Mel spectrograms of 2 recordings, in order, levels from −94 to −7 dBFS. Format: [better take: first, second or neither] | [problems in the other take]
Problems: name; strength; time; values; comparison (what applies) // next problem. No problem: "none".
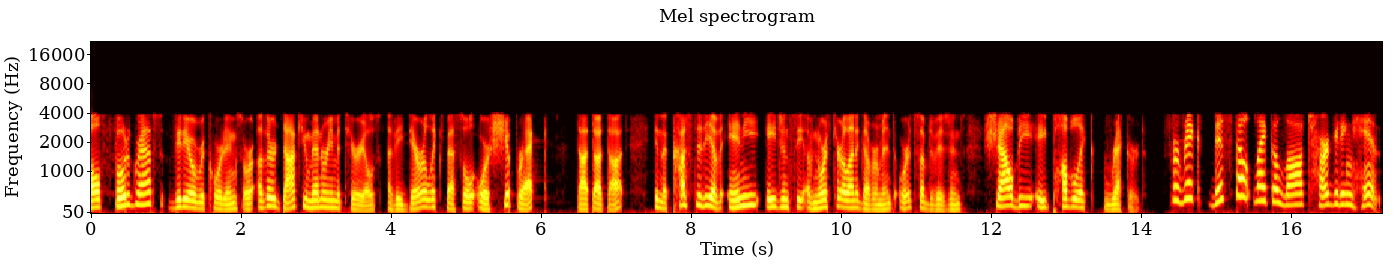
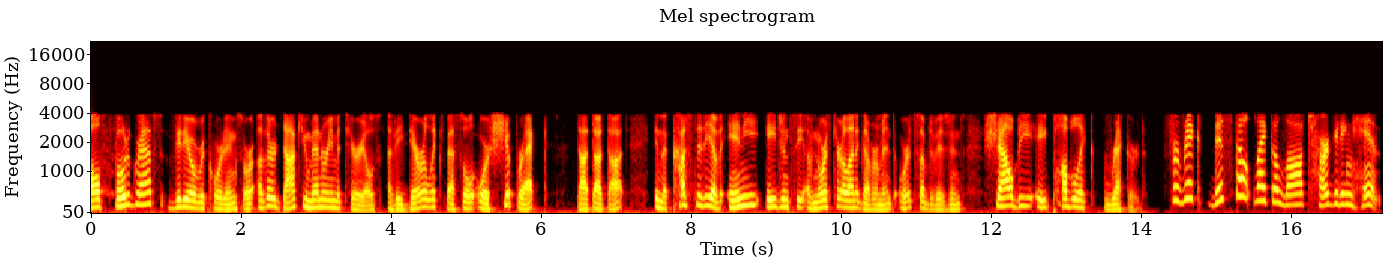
second | noise reduction (neural separator model SepFormer WHAM!)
